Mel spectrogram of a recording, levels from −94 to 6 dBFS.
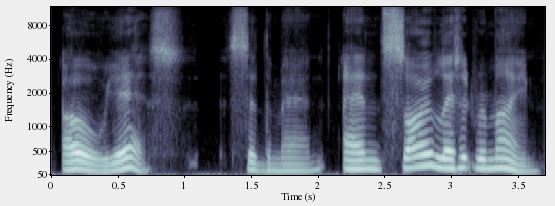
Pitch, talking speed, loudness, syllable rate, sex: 155 Hz, 160 wpm, -15 LUFS, 3.5 syllables/s, male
